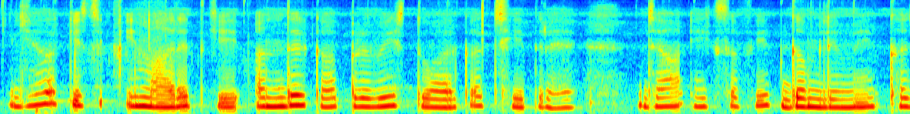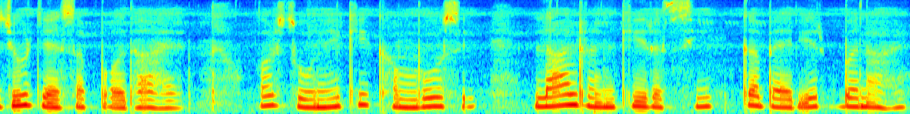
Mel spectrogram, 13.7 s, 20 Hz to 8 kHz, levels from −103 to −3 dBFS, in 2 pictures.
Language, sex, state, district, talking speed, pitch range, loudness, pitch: Hindi, female, Arunachal Pradesh, Lower Dibang Valley, 145 wpm, 210-245 Hz, -20 LUFS, 230 Hz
